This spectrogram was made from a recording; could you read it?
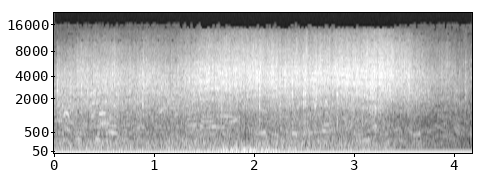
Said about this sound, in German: Fünf bis sechs Meter hoch oder noch höher lodern die Feuer aus Reisig und Holzwolle.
